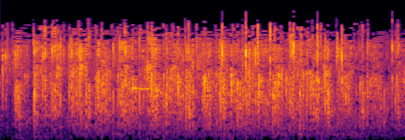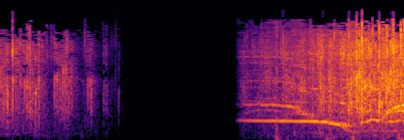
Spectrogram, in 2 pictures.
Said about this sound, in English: as you hear the applause from the people in attendance, and we're about to have a Q&A.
